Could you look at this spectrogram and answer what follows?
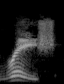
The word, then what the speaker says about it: Ra's: Anyway, pronunciation is Ra's, and I'll tell you why. The name of Frank's autobiography is I'll tell you why. A lot has been made of using the Arabic pronunciation of Ra's, but Denny O'Neill has stated that the intent was for the character to be of indeterminate ethnicity, hence the Hebrew twang on the Arabic name.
